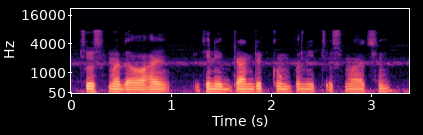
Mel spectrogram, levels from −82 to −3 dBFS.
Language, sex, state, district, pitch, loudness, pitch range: Bengali, male, West Bengal, Cooch Behar, 115 Hz, -19 LUFS, 110-125 Hz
